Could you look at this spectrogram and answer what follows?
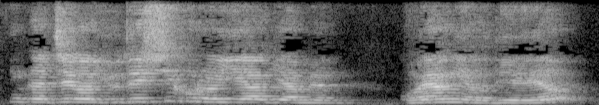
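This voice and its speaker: A man's voice: extremely high pitch, quick pace, echoey room, recorded from a distance. A man from North Gyeongsang, South Korea, preaching an expository Bible lecture as a pastor, asking questions and answering them himself.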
